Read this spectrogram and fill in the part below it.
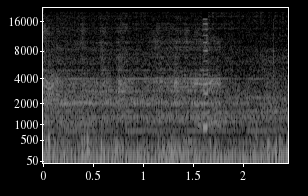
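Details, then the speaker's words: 2004 Hyundai Tiburon, 55,000 miles, previously idling badly and stalling in drive, after idle air control valve replacement; steady even low idle with AC full blast, no dips or hunting; no longer stalling, holding idle cleanly. "but it's not stalling stalling like it was before because before when you'd put it in the drive they'd want to stall pretty quick"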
